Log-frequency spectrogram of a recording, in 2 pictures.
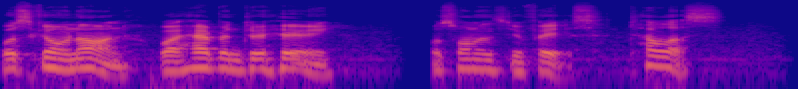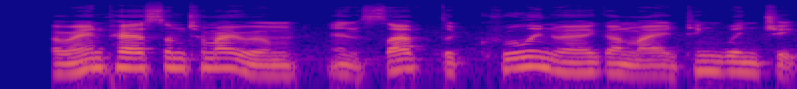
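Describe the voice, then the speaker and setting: Bright and sharp in tone, a man's fairly high voice carries vocal fry and lively intonation at a moderate pace. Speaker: audiobook reader. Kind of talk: audiobook reading.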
